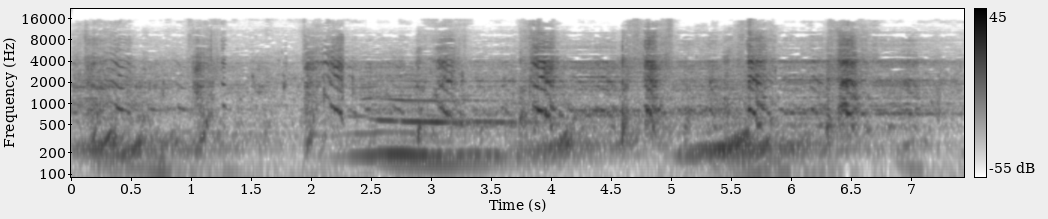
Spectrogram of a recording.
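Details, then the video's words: Gray whale vocalizing underwater, giving low swelling moans and short upswept tones, broken by sharp broadband pulses that recur irregularly about once a second, with faint whistles layered above. "Shoal gray whale infested"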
